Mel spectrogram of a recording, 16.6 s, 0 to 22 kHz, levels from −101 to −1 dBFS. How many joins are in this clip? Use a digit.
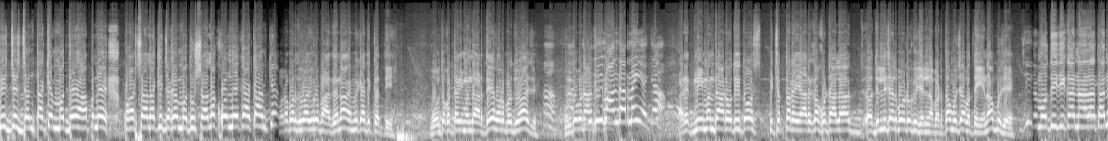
2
